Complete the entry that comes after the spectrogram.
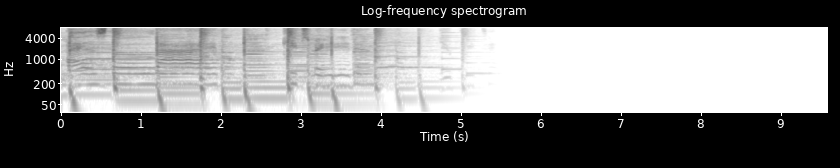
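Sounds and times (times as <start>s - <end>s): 
80s-style beat at 110 bpm: 0.0s - 5.2s.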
